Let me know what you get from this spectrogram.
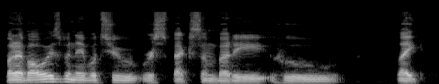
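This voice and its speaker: A young adult man with a deep natural speaking voice, talking as a voice actor guest in a casual interview, easygoing and reflective with plenty of fillers. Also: unhurried, dry recording, clean studio sound.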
